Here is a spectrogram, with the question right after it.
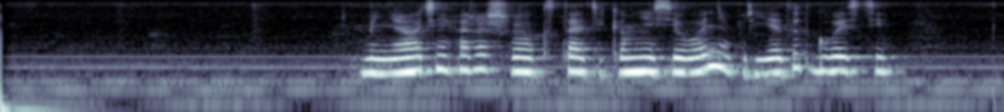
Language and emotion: Russian, positive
